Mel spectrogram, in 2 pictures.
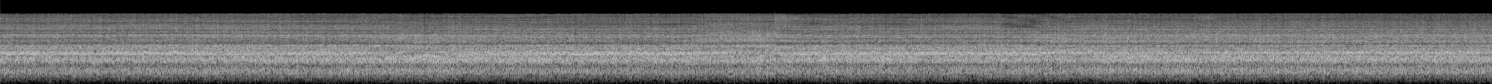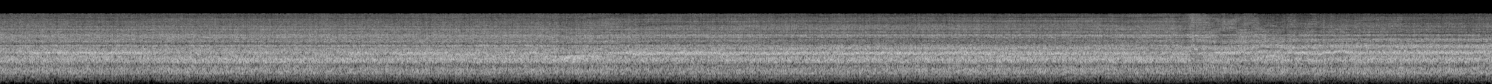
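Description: Gas torch flame hissing steadily as it heats the copper sweat joints of a zone valve for soldering.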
